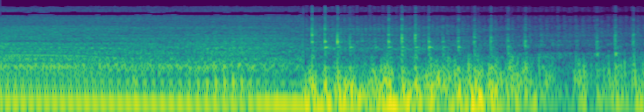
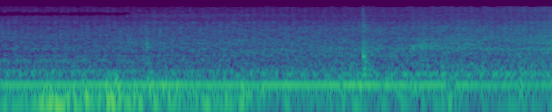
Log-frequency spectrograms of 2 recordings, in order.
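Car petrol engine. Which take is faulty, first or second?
first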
